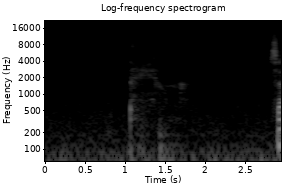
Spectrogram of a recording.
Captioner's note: whispered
